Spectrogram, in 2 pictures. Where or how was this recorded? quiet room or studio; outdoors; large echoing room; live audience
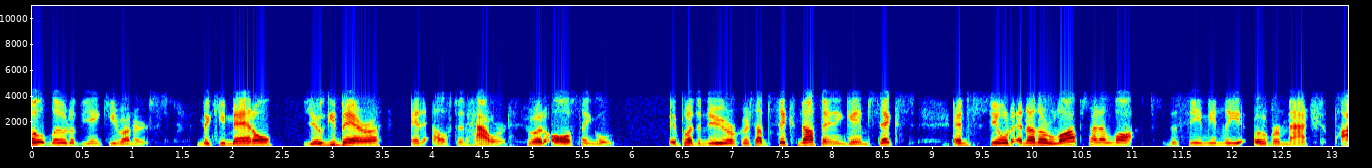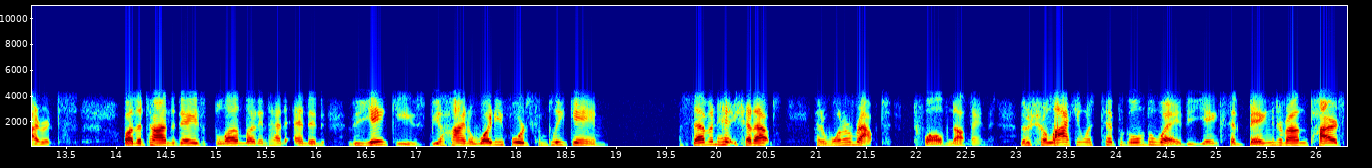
outdoors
